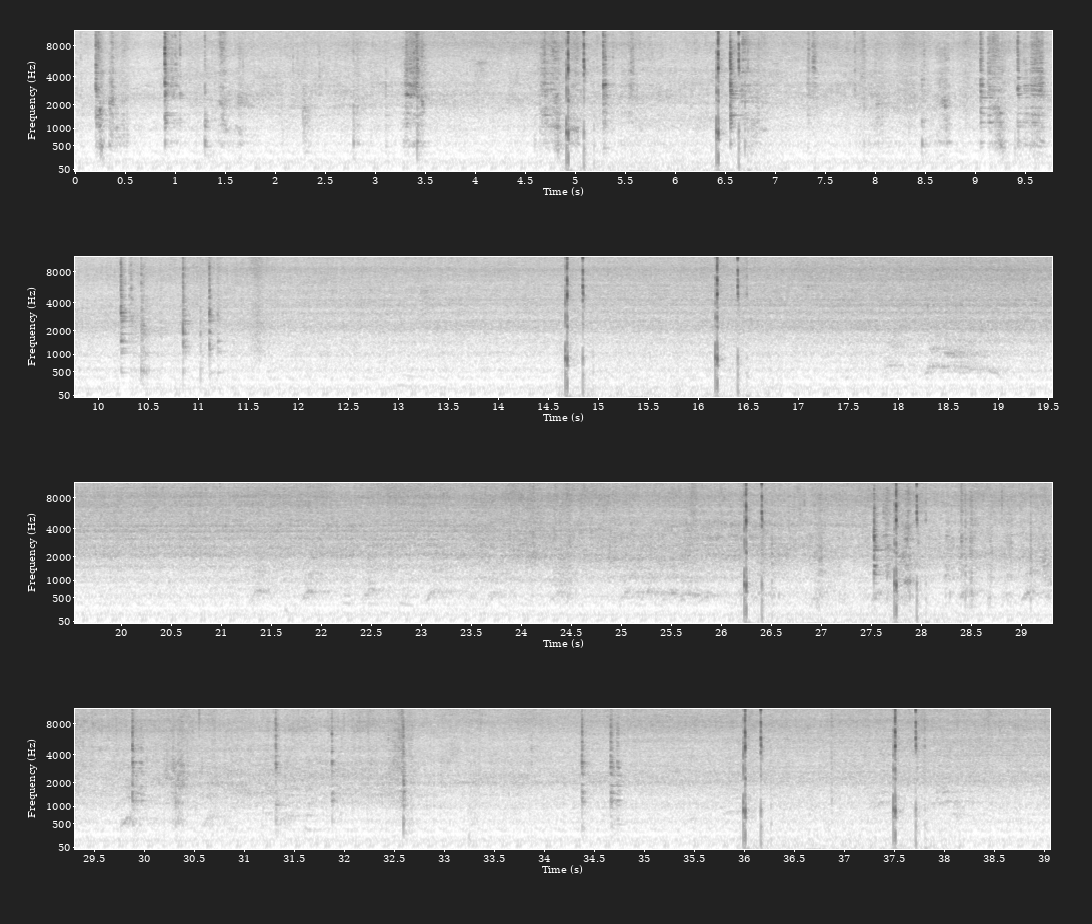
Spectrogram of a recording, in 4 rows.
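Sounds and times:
fish sizzling in a pot: 0:00.0 - 0:39.0
metal spoon clinking on pot: 0:04.6 - 0:07.1, 0:26.2 - 0:28.5.

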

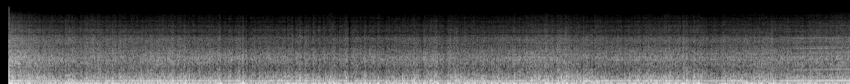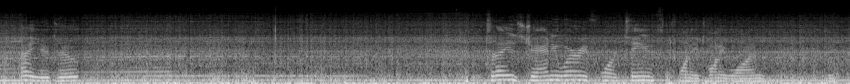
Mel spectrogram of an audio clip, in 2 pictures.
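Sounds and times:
motorcycle engine hum: 0:00.0 - 0:17.0
wind and road noise: 0:00.1 - 0:17.0.

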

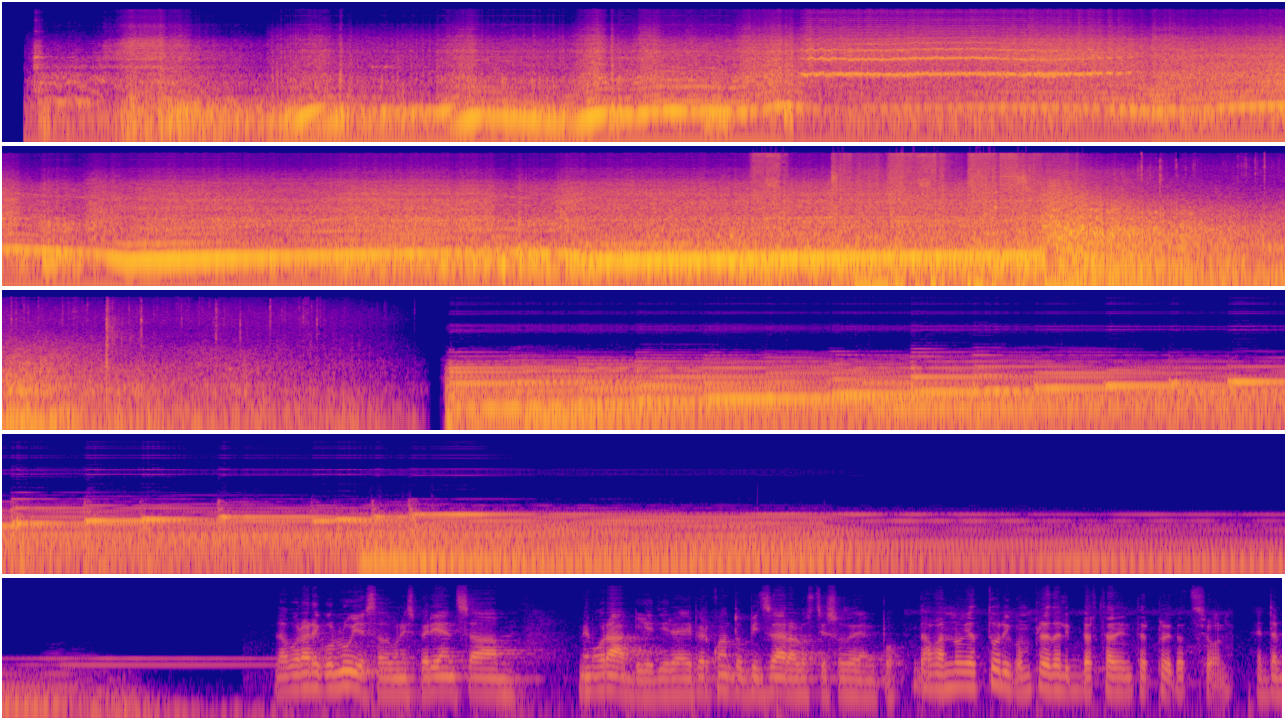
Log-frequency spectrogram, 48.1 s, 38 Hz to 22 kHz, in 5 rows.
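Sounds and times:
car engine revving: 0:00.2 - 0:18.3
tyre squeal: 0:05.9 - 0:08.8.

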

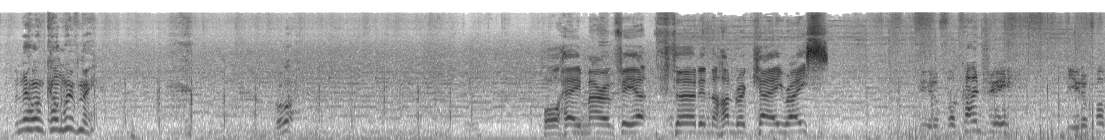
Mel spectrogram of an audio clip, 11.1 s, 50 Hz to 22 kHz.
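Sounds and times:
background music with low bass: 0:00.0 - 0:11.0
footfalls on road: 0:00.6 - 0:07.0, 0:08.6 - 0:11.0.

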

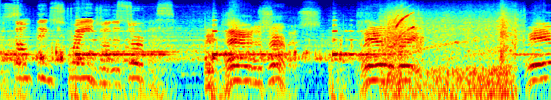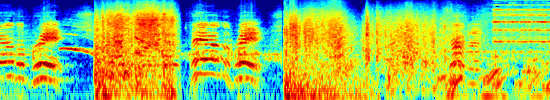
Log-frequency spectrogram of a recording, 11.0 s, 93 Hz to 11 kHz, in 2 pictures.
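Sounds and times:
blast sound effect: 0:08.3 - 0:10.1.

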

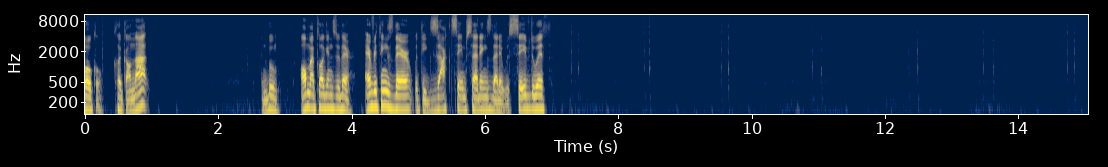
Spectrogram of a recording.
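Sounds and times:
computer mouse clicks: 0:07.3 - 0:07.5, 0:08.4 - 0:08.6, 0:09.5 - 0:09.8, 0:10.8 - 0:11.2, 0:12.3 - 0:12.6, 0:13.4 - 0:13.8, 0:14.7 - 0:15.0.

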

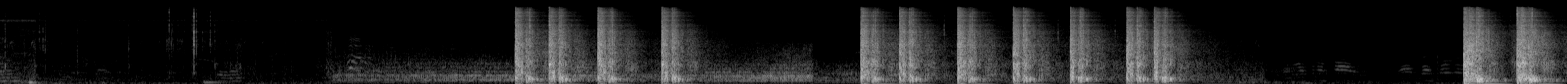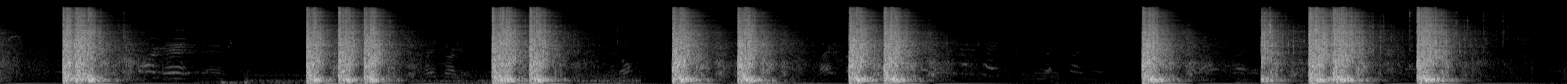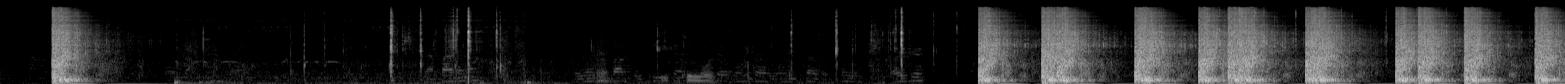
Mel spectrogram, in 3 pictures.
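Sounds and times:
shotgun shots with echo: 0:04.9 - 0:07.2, 0:08.6 - 0:12.2, 0:14.6 - 0:17.2, 0:18.7 - 0:20.0, 0:20.6 - 0:21.6, 0:22.4 - 0:25.3, 0:27.1 - 0:30.6, 0:31.9 - 0:32.6, 0:41.1 - 0:46.9.

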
